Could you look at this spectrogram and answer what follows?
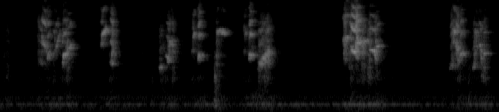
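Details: Lovebird pair eating in a tree: a series of rasping, high-pitched squeaks and chirps, irregular, with one longer harsh burst midway.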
